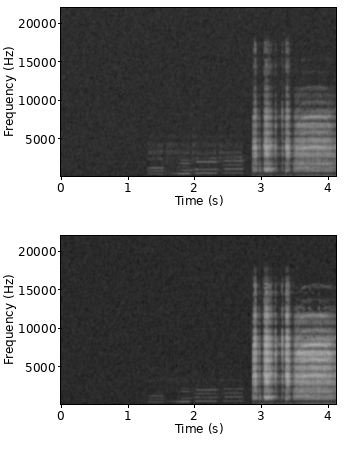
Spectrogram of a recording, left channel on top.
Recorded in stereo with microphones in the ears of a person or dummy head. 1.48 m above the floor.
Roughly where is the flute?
Left.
